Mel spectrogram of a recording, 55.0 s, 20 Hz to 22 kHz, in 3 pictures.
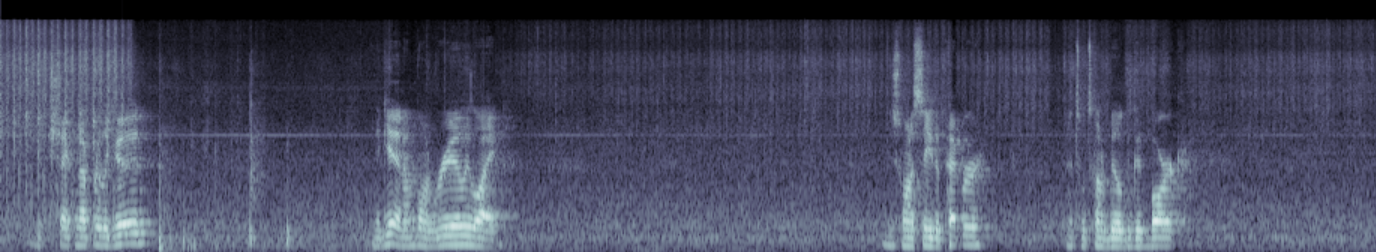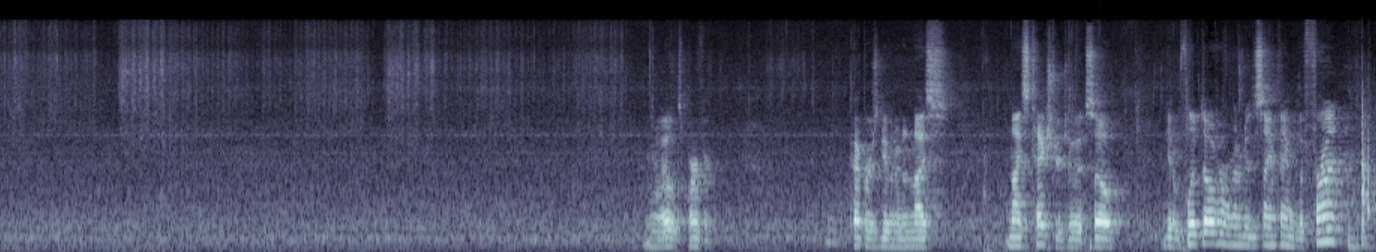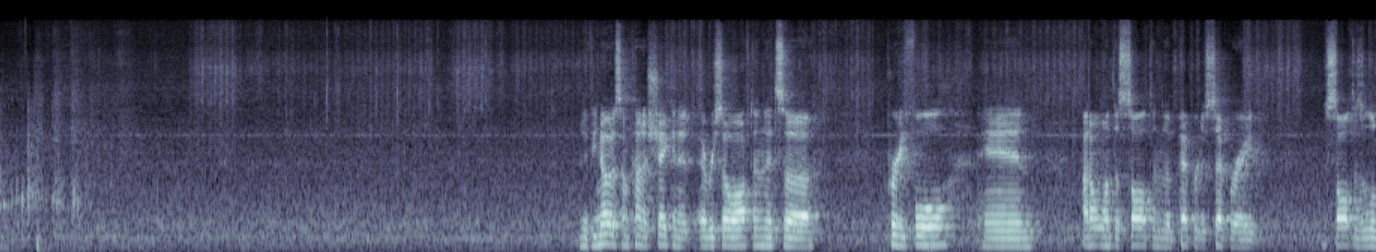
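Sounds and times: shaker grainy rattling: 0.0s - 2.1s, 6.1s - 29.4s, 39.0s - 55.0s
steady hiss: 0.0s - 2.1s, 39.2s - 55.0s.

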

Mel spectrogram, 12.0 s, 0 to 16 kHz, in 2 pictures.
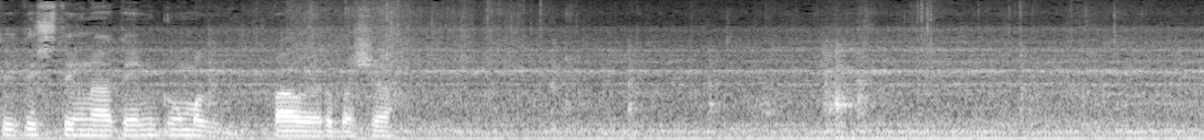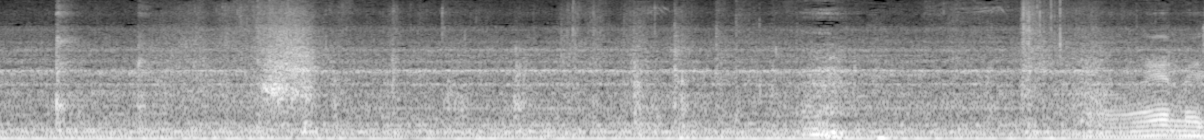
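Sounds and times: low electrical hum: 0.0s - 12.0s
scrape on workbench: 7.1s - 7.7s.

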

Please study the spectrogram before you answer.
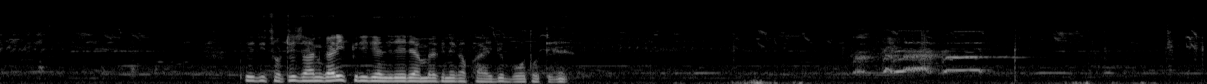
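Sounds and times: rooster crowing: 8.5s - 10.3s.

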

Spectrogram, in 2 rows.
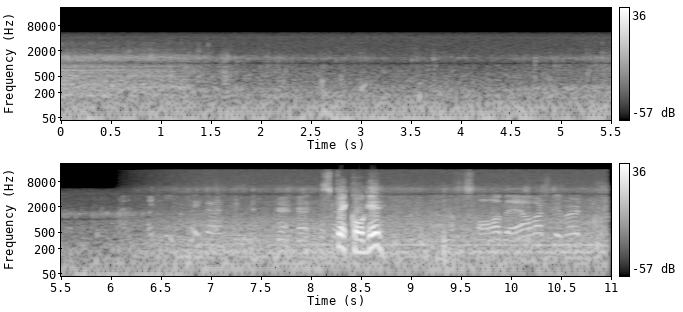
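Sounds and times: small waves lapping at kayak: 0.0s - 11.0s
wind rumbling on microphone: 0.0s - 11.0s.

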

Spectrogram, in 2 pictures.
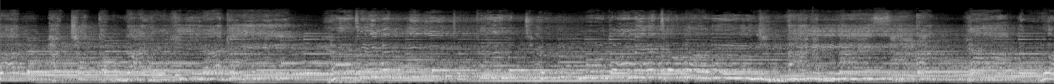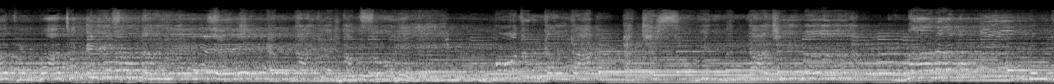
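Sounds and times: backing music: 0.0s - 21.0s
man singing into a microphone: 0.0s - 21.0s.

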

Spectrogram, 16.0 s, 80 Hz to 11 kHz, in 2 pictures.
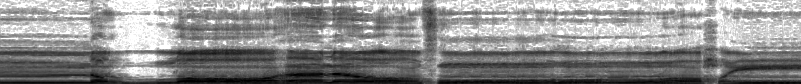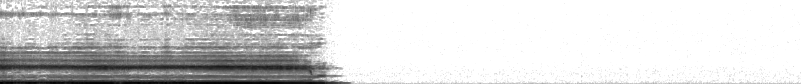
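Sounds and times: man chanting melodically: 0.0s - 11.5s.

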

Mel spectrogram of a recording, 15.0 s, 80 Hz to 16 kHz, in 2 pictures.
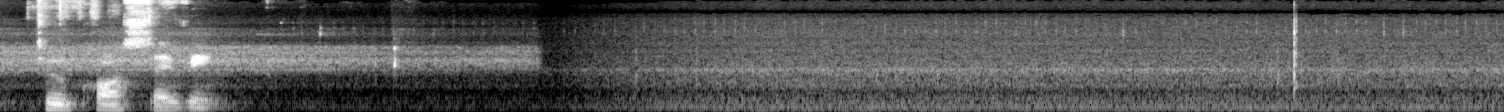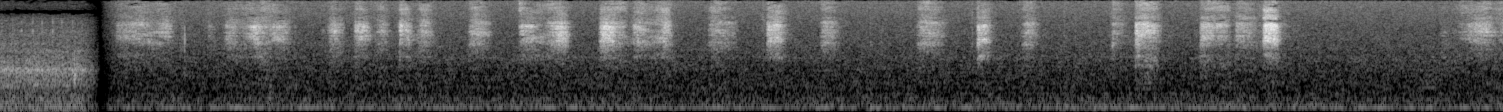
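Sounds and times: steady background hum: 0.0s - 15.0s
felt-tip marker writing: 8.1s - 14.0s.

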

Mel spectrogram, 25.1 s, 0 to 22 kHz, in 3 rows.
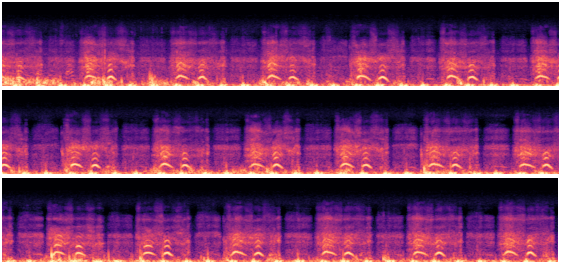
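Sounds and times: low thumps: 0.0s - 13.2s
heavy breathing puffs: 0.0s - 25.0s.

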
